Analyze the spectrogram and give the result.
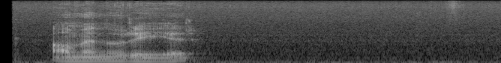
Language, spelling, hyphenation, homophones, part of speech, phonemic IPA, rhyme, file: Norwegian Bokmål, amenoréer, a‧me‧no‧ré‧er, amenoreer, noun, /amɛnʊˈreːər/, -ər, Nb-amenoréer.ogg
- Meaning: indefinite plural of amenoré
